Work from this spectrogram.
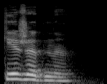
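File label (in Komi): "кежӧдны", Komi, female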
